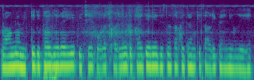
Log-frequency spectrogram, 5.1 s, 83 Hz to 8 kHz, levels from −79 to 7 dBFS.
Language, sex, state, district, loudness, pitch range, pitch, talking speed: Hindi, female, Chhattisgarh, Korba, -15 LUFS, 165-175 Hz, 170 Hz, 280 wpm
